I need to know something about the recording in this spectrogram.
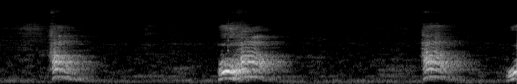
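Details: Male patient with puberphonia vocalizing while raising and lowering his arm and holding his abdomen as directed by a clinician; puberphonia voice therapy exercise.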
